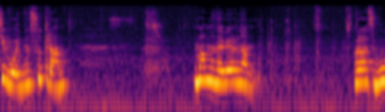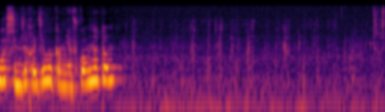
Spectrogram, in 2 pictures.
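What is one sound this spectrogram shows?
A young woman chews food with wet smacking sounds close to a microphone.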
